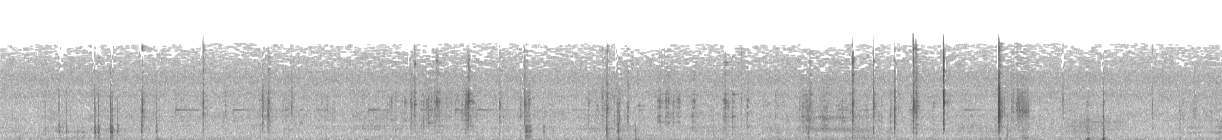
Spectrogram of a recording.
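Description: Metal climbing hardware, carabiners and trad protection, clinking and clicking in scattered light metallic clicks as it is handled on the harness rack.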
